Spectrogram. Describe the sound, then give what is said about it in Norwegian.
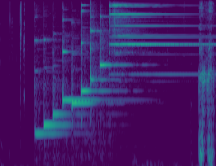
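A short bright radio show jingle of rapidly rising chime notes stacking into a sustained shimmering chord, loud, ending with a couple of punchy low thumps. “vi, tar en liten, eh, vi tar en liten jingle.”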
